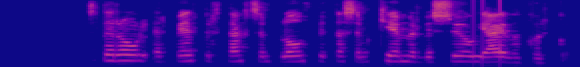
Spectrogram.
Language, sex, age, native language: Icelandic, female, 50-59, Icelandic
